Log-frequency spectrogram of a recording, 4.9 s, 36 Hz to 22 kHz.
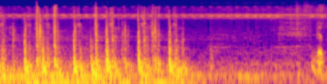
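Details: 1997 Fiat Uno Mille steering: sharp irregular clunks, about two a second, with each turn of the wheel, felt like front suspension; cause is a loose steering column universal-joint bolt knocking.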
